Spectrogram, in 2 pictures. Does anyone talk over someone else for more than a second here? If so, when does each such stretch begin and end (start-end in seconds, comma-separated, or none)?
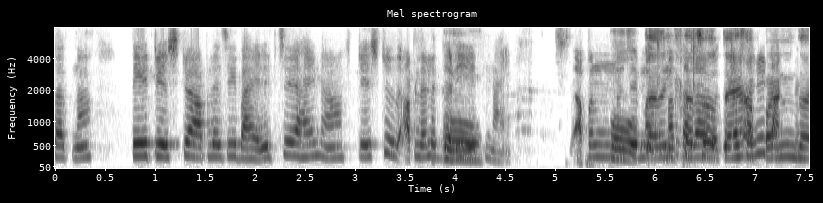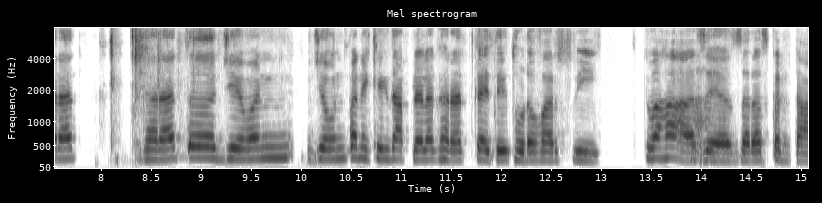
5.5-7.5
